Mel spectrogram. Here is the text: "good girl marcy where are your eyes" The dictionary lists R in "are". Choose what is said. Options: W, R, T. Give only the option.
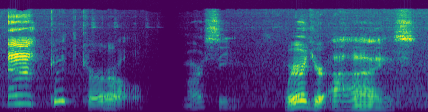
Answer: R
